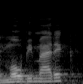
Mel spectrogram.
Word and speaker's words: Mobimatic: Mobimatic? That's the way I'm pronouncing it, yeah.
